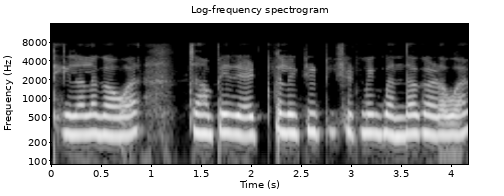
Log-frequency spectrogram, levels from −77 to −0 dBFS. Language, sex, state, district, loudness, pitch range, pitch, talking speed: Hindi, female, Bihar, Gaya, -12 LUFS, 265-280 Hz, 275 Hz, 230 wpm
